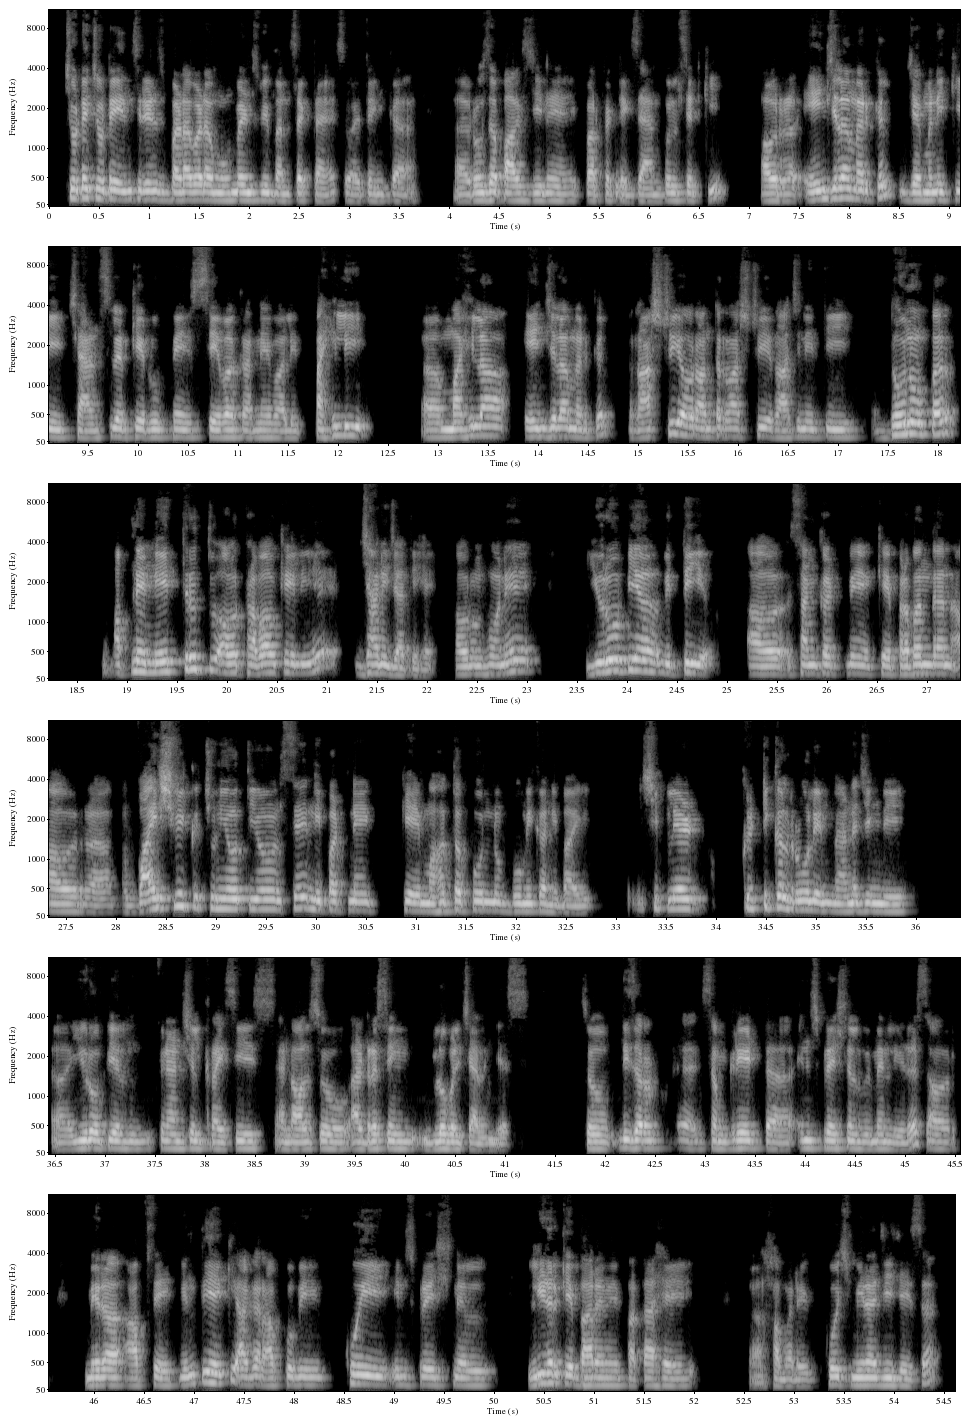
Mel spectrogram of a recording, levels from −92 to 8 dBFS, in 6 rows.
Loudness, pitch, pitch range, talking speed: -19 LUFS, 130 Hz, 120-150 Hz, 125 wpm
